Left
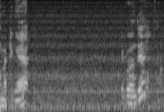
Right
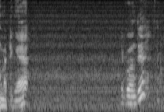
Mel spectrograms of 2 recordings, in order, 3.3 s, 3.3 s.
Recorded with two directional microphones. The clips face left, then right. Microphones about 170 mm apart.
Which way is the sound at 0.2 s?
60° right (ahead or behind).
